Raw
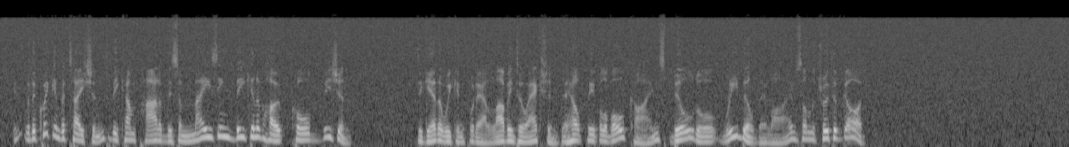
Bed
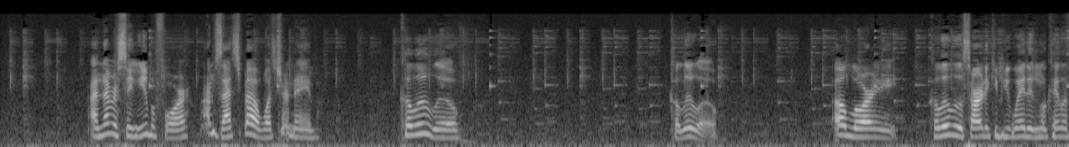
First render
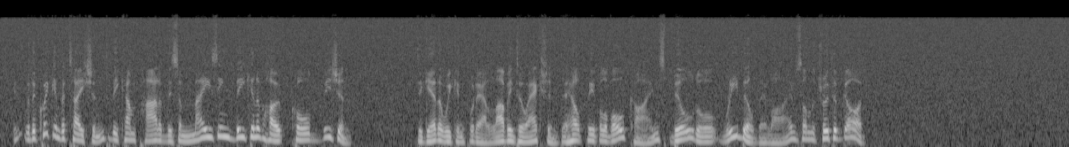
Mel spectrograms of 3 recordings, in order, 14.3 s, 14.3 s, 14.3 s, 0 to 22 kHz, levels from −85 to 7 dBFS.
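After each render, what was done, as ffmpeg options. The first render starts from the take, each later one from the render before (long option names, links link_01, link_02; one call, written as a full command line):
ffmpeg -i in.wav -af anull out.wav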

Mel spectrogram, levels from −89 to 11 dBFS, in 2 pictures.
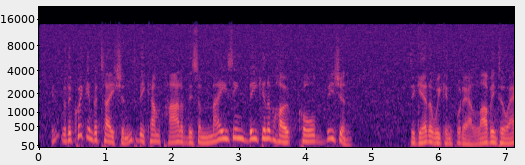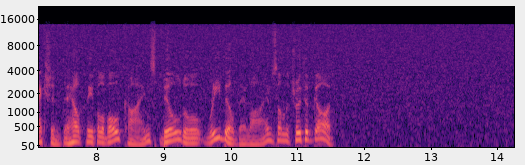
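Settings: ffmpeg -i in.wav -af "afftdn=noise_reduction=10:noise_floor=-36" out.wav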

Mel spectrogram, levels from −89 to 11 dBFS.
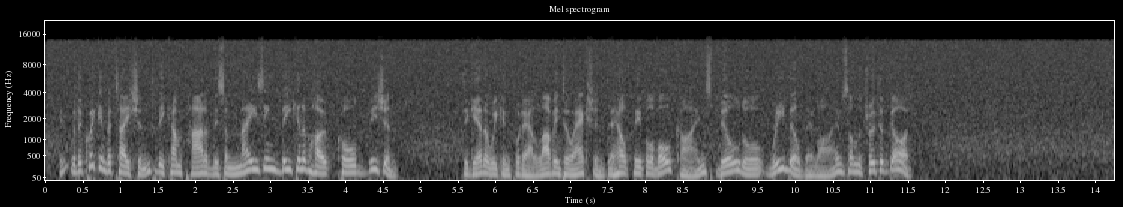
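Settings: ffmpeg -i in.wav -filter_complex "[0:a]acrossover=split=480|1000[link_01][link_02][link_03];[link_01]alimiter=limit=-19dB:level=0:latency=1[link_04];[link_02]acompressor=mode=upward:threshold=-39dB:ratio=2.5[link_05];[link_04][link_05][link_03]amix=inputs=3:normalize=0" out.wav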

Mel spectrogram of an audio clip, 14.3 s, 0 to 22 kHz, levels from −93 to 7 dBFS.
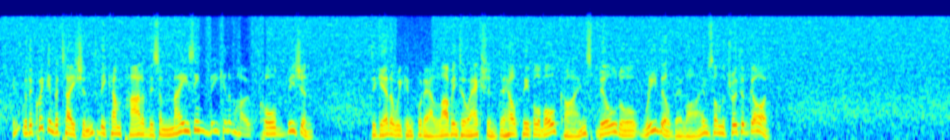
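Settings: ffmpeg -i in.wav -filter_complex "[0:a]asettb=1/sr,asplit=3[link_01][link_02][link_03];[link_01]atrim=end=2.984[link_04];[link_02]atrim=start=2.98:end=3.98,asetpts=PTS-STARTPTS,afade=type=in:duration=0.004:curve=qsin,afade=type=out:start_time=0.996:duration=0.004:curve=qsin,acompressor=threshold=-27dB:ratio=12:attack=3.2:release=140:knee=1:detection=peak[link_05];[link_03]atrim=start=3.976[link_06];[link_04][link_05]acrossfade=duration=0.004:curve1=hsin:curve2=qsin[link_07];[link_07][link_06]acrossfade=duration=0.004:curve1=qsin:curve2=hsin,asplit=3[link_08][link_09][link_10];[link_08]afade=type=out:start_time=5.93:duration=0.02[link_11];[link_09]highshelf=frequency=3200:gain=-10,afade=type=in:start_time=5.93:duration=0.02,afade=type=out:start_time=6.46:duration=0.02[link_12];[link_10]afade=type=in:start_time=6.46:duration=0.02[link_13];[link_11][link_12][link_13]amix=inputs=3:normalize=0" out.wav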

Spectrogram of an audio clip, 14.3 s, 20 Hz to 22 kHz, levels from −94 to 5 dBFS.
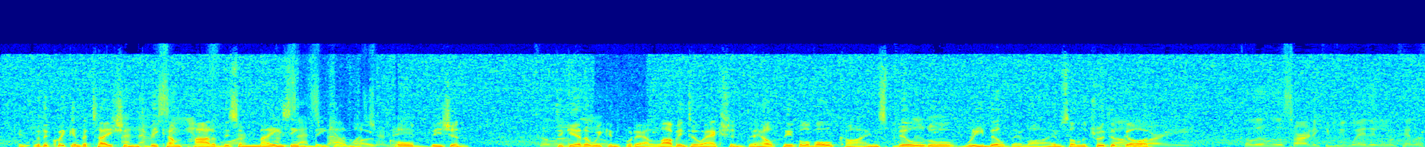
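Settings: ffmpeg -i in.wav -i bed.wav -filter_complex "[1:a]volume=-14.5dB[link_01];[0:a][link_01]amix=inputs=2:normalize=0" out.wav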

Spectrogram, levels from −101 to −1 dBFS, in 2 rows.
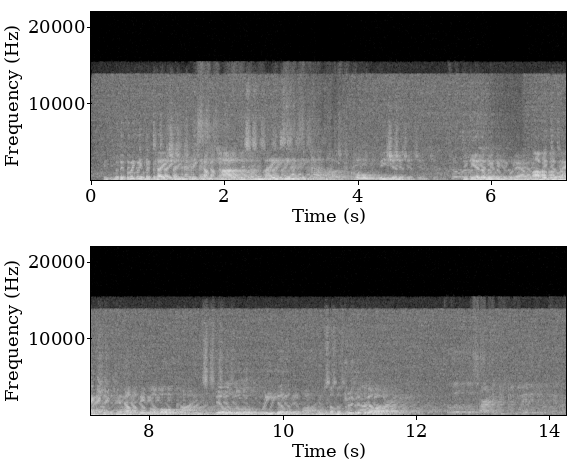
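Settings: ffmpeg -i in.wav -filter_complex "[0:a]asplit=2[link_01][link_02];[link_02]adelay=19,volume=-5dB[link_03];[link_01][link_03]amix=inputs=2:normalize=0,aecho=1:1:100|230|399|618.7|904.3:0.631|0.398|0.251|0.158|0.1" out.wav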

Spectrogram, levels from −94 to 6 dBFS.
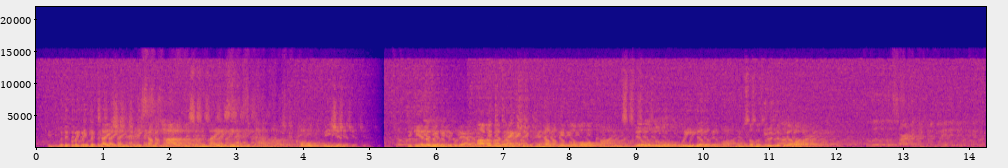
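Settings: ffmpeg -i in.wav -filter_complex "[0:a]asettb=1/sr,asplit=3[link_01][link_02][link_03];[link_01]atrim=end=5.814[link_04];[link_02]atrim=start=5.81:end=7.38,asetpts=PTS-STARTPTS,afade=type=in:duration=0.004:curve=qsin,afade=type=out:start_time=1.566:duration=0.004:curve=qsin,aecho=1:1:5.9:0.66,atrim=end_sample=69237[link_05];[link_03]atrim=start=7.376[link_06];[link_04][link_05]acrossfade=duration=0.004:curve1=hsin:curve2=qsin[link_07];[link_07][link_06]acrossfade=duration=0.004:curve1=qsin:curve2=hsin,asplit=2[link_08][link_09];[link_08]atrim=end=5.22,asetpts=PTS-STARTPTS,afade=type=out:start_time=4.43:duration=0.79[link_10];[link_09]atrim=start=5.22,asetpts=PTS-STARTPTS,afade=type=in:duration=0.004:curve=hsin[link_11];[link_10][link_11]concat=n=2:v=0:a=1" out.wav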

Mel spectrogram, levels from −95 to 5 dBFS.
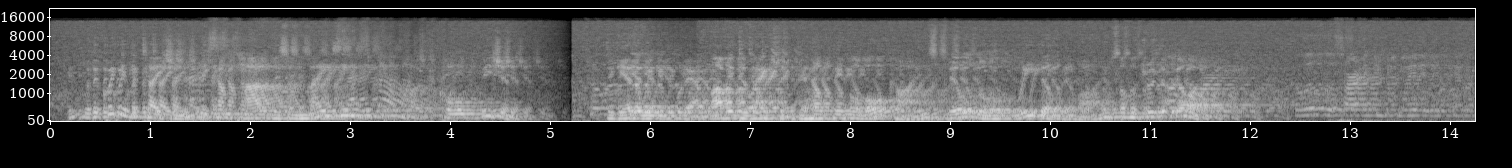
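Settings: ffmpeg -i in.wav -af "volume=4.5dB,alimiter=limit=-1dB:level=0:latency=1" out.wav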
